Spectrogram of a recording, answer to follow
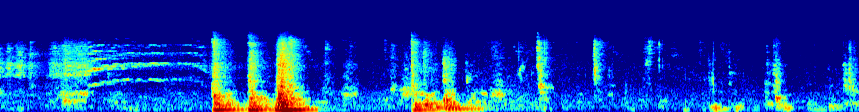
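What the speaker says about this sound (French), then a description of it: "Tu ouvres doucement la porte." A door is eased open slowly, its hinge giving a short rising creak, followed by a few heavy bumps and scattered light clicks and taps in a quiet room.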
